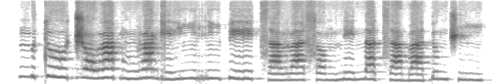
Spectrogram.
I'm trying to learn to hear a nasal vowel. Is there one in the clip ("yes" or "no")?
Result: yes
